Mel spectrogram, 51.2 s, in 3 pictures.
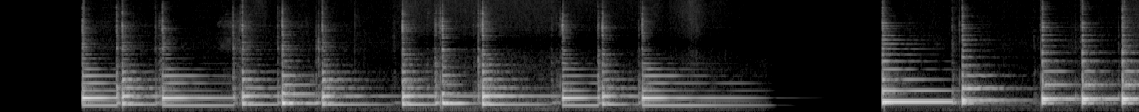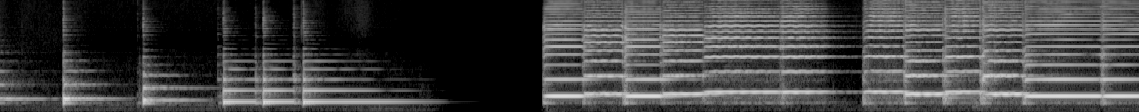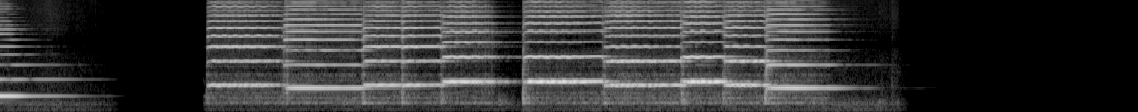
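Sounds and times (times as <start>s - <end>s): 
violin improvisation: 1.2s - 11.3s, 13.2s - 23.5s, 25.2s - 35.4s, 37.3s - 47.3s.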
